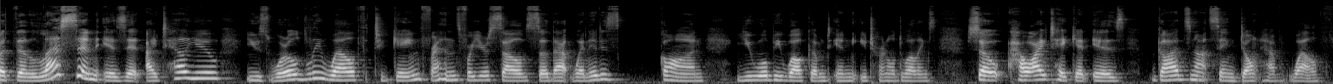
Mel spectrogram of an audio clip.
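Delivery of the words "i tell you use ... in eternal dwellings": normal talking voice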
